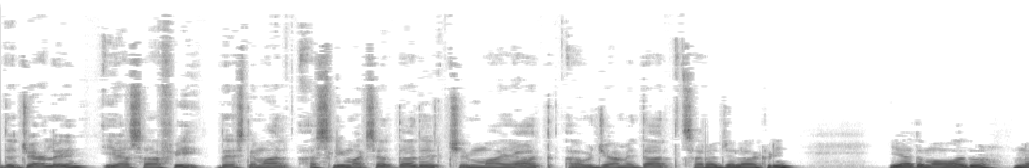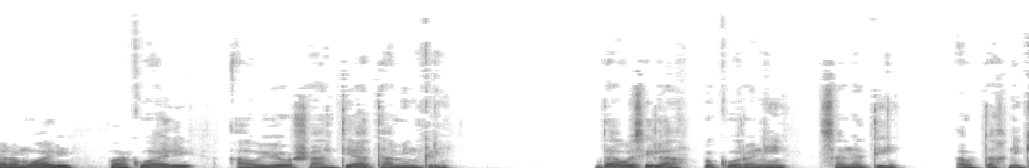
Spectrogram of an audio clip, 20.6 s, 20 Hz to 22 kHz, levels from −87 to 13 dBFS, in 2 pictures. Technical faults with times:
6.39-6.43 pre-echo
7.05-11.56 de-emphasis applied wrongly
18.98-19.03 pre-echo

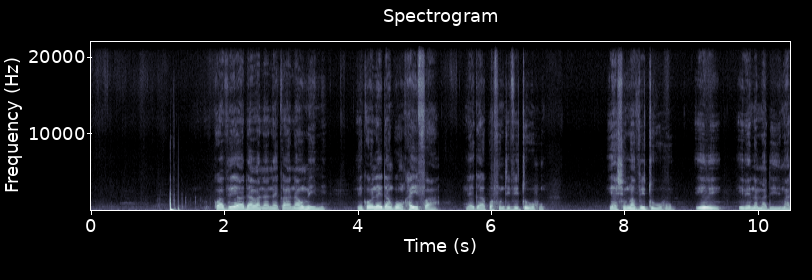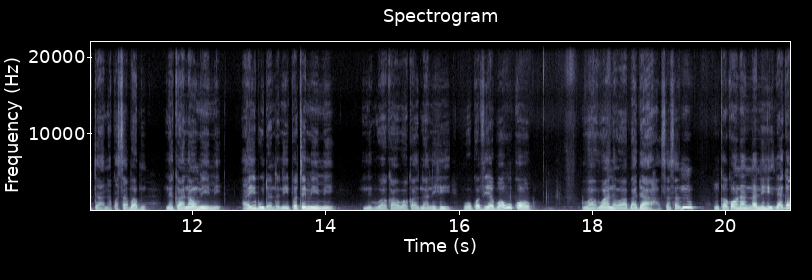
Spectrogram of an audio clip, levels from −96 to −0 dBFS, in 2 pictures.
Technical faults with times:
none

